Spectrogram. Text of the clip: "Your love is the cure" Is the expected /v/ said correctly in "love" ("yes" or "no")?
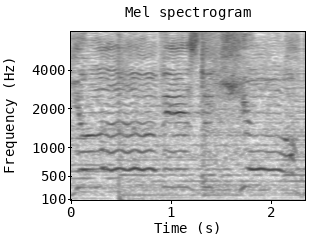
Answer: yes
